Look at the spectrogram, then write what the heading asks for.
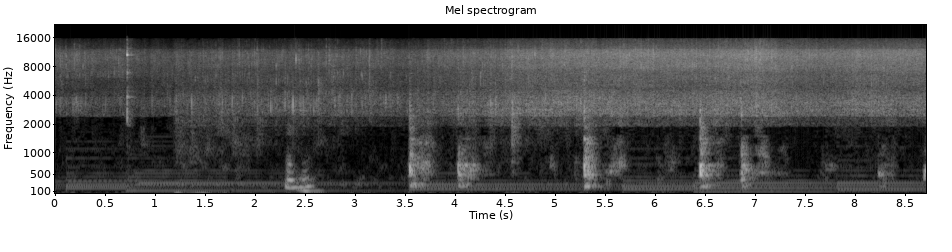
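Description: Potatoes, chopped onion and ground spices sizzling as they fry in oil in a pan. A spatula stirs them in short strokes from about the middle on.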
